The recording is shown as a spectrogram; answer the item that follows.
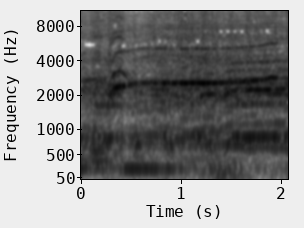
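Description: Music: a song performed live, with a voice holding long notes that slide in pitch over steady accompaniment.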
